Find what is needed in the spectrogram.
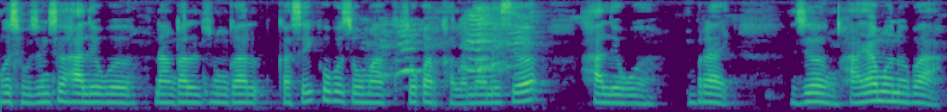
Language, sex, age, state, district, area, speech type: Bodo, female, 60+, Assam, Chirang, rural, spontaneous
